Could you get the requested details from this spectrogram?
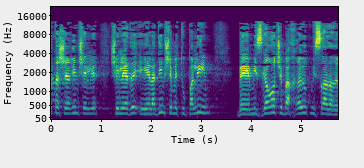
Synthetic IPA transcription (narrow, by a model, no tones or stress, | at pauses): t̪aʃeʁimʃel | ʃeljelad̪imʃeme̞t̪upalim | bemisɡaʁo̞tʃebeaχʁajut̪misʁad̪aʁe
